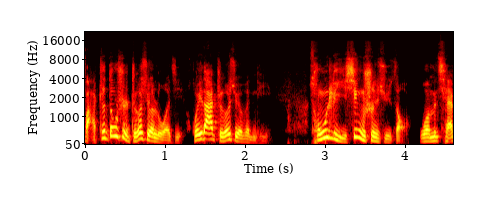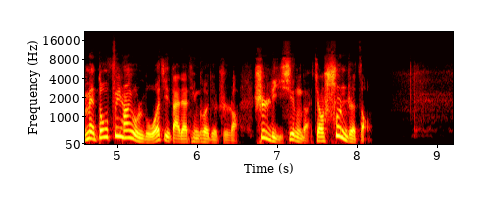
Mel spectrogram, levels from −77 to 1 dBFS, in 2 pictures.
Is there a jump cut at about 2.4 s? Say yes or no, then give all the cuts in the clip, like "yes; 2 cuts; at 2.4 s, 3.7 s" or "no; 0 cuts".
no; 0 cuts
